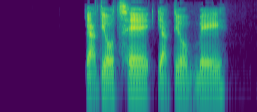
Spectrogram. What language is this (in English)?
Min Nan Chinese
